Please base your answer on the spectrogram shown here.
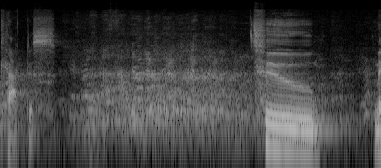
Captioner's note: laughter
